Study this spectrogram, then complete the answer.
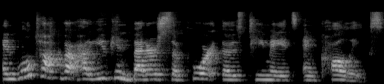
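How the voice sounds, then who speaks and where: A loud woman's voice with ordinary pitch variation. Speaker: career consultant and show host. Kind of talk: interview introduction.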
